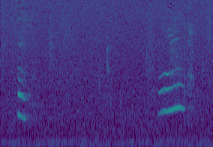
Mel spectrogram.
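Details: Domestic cat meowing twice: a brief clipped mew, then after a pause a longer, gently rising meow with clear harmonics, in a quiet setting.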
